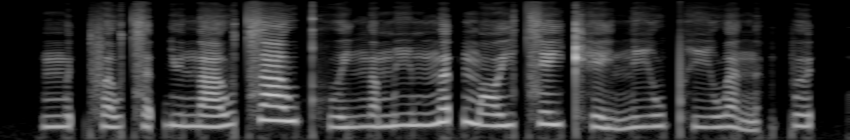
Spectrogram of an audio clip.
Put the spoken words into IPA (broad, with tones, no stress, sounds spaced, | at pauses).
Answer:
m ɵ˨˥ t̚ f ɐ˨˧ w t͡s ɐ˨˥ t̚ yː˨ n̪ aː˨˥ w t͡s aː˥ w kʷʰ e˨ j ŋ ɐ˨˧ m iː˧ m n̪ ɐ˥ t̚ m ɔː˨˧ j t͡s e˧ j kʰ e˨˩ j n̪ iː˨˧ w pʰ iː˨˧ w ɐ˨˩ n | p ɵ˧ t̚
